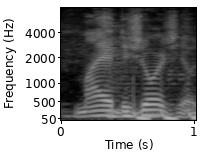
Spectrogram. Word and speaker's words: Maija DiGiorgio: We have Dana Gould and Maija DiGiorgio. Did I pronounce that correctly?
